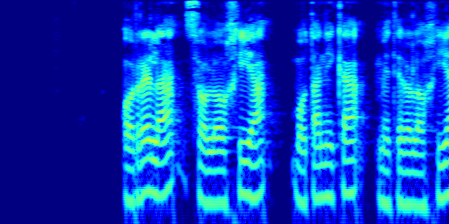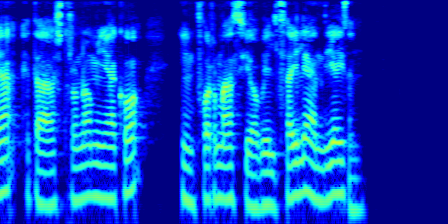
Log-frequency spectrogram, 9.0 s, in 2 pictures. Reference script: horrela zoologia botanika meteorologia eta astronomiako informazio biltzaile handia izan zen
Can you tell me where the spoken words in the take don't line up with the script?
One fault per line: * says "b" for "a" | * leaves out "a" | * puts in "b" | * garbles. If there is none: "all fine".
* leaves out "izan"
